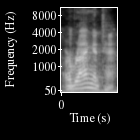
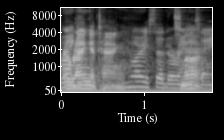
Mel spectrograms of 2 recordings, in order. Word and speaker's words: orangutan: rang it's an orangutan now some people pronounce that like math you just did with a deity ah I hope nobody heard that orangutan orangutan orangutan but I've always not rang a tang it's not just sounds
